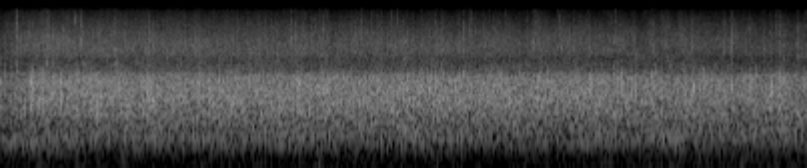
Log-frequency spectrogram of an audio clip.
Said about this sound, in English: That's why I said we give them a round of applause, and let's give them another one.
